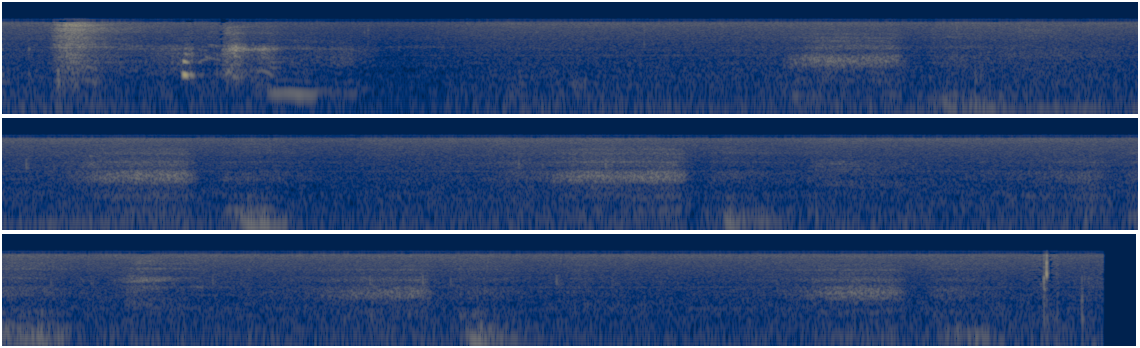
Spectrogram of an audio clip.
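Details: Kasta, a sleeping Central Asian Shepherd Dog (alabai), snoring steadily: soft, rasping breaths recur about every two to two and a half seconds, with a few sharper snorts and sniffs near the start, indoors and otherwise quiet.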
